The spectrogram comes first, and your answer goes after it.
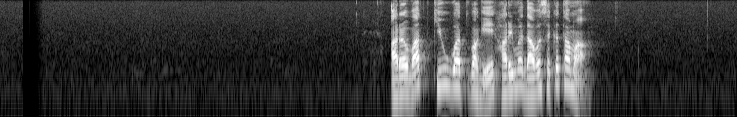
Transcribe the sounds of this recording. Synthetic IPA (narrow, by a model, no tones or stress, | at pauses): aɾəʋat̪kiwuʋat̪ʋaɡeːhaɾiməd̪aʋəsəkət̪ama̰ː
